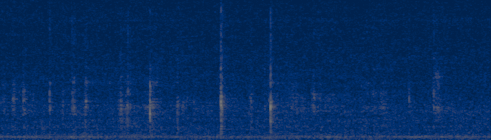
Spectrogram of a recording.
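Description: A small red translucent plastic MiniDisc with a metal shutter, hollow with the disc inside, is held in the fingers while fingertips and nails tap it and trace over its surface. Quiet, bright, short clicks come at an irregular pace, with three sharper taps standing out above a soft hiss.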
